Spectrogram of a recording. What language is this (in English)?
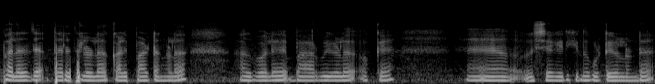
Malayalam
